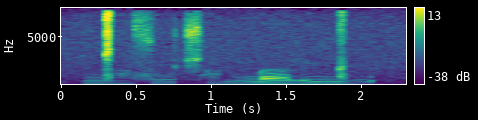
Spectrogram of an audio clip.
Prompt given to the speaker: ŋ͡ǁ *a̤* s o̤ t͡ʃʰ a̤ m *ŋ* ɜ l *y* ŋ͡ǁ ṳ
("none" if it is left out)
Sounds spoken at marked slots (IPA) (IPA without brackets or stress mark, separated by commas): a̤, ŋ͡m, y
